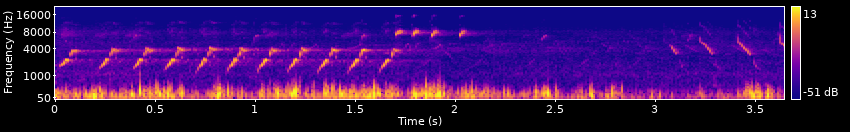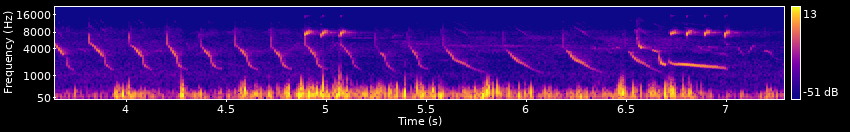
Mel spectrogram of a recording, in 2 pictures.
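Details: Cardeal vermelho singing: a rapid even string of short whistled notes, then a long sequence of steep falling slurs ending in a drawn-out downslide. Steady low rumbling noise and high, thin twitters from other birds are heard.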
